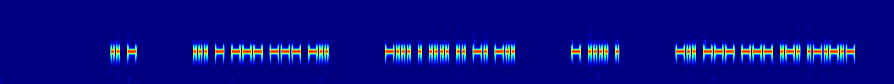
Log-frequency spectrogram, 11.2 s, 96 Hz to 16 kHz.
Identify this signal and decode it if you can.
Morse code, heard as a keyed tone, about 34 wpm, 700 Hz. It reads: IT STOOD BEHIND THE DOOR.
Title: 3x Word-Spacing - Sentences from Top 500 Words - 35wpm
